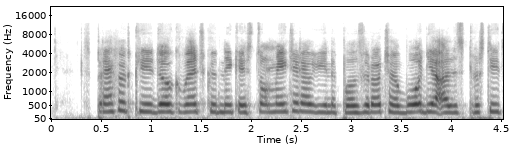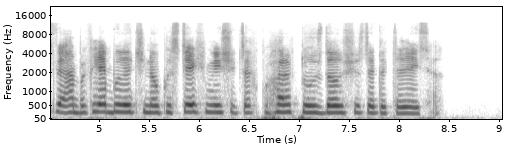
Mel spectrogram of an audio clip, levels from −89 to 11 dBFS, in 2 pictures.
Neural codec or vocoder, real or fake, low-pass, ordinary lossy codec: codec, 24 kHz, 1 kbps, SNAC; fake; 10.8 kHz; Opus, 16 kbps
